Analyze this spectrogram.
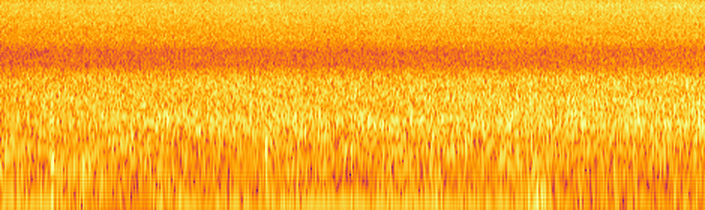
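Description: Waterfall pouring down a rock face into a pool, a steady, unbroken rush of falling water.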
